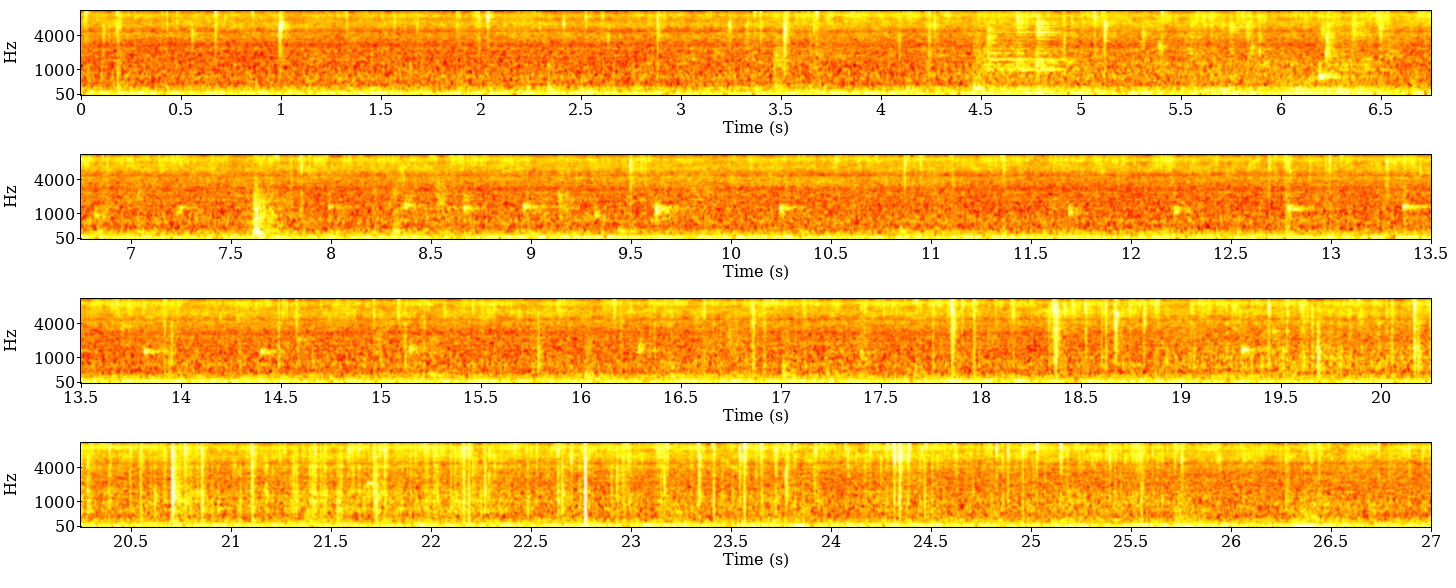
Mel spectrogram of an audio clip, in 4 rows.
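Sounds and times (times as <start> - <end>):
oil crackling and popping: 0.0 - 27.0
pancake sizzling in oil: 0.0 - 27.0.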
